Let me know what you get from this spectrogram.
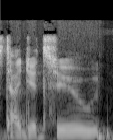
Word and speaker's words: taijutsu: You got anything taijutsu? Am I saying that correctly? – Yeah. I practice taijutsu.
